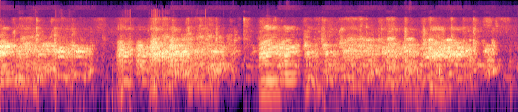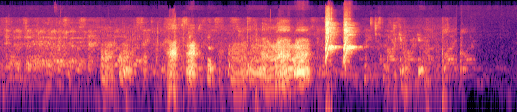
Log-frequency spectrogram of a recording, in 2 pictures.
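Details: Reverse sneezing.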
